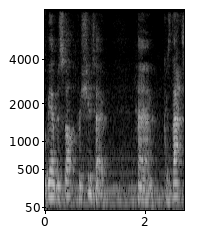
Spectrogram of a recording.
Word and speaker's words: prosciutto: So we'll be able to start the prosciutto ham, because that's how it's pronounced.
